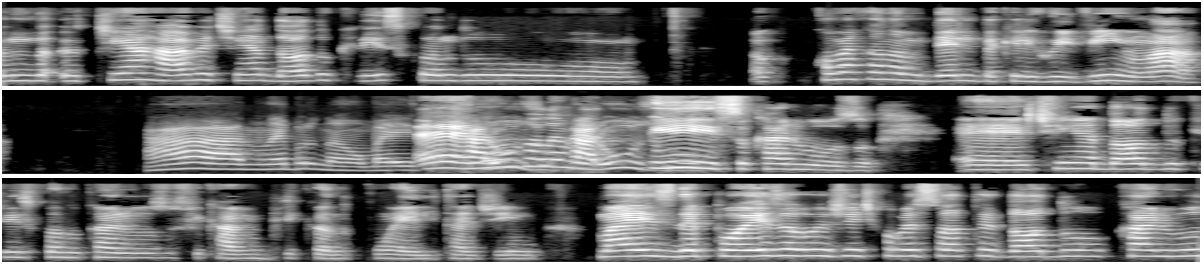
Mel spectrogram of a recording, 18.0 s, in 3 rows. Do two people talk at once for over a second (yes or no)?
yes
